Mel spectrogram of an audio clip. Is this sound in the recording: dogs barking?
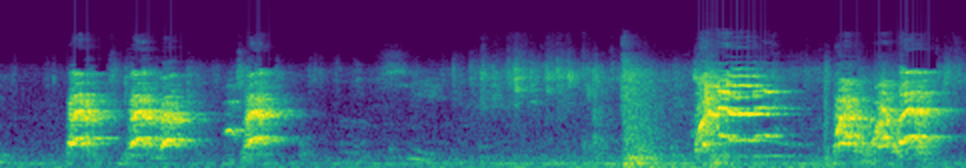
yes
